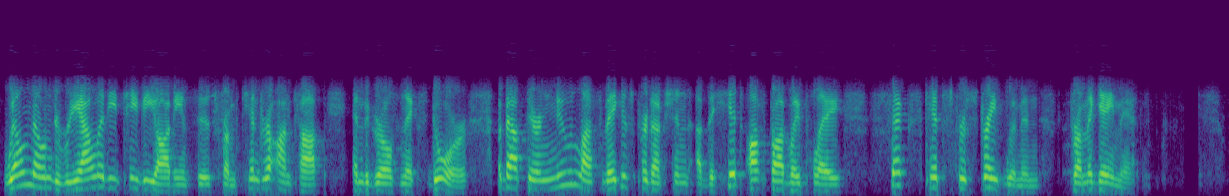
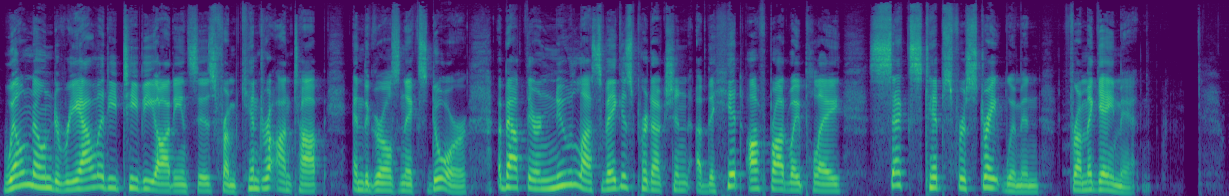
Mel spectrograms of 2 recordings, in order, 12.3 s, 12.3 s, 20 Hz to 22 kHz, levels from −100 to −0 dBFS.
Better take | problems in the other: second | phone-call audio; poor line

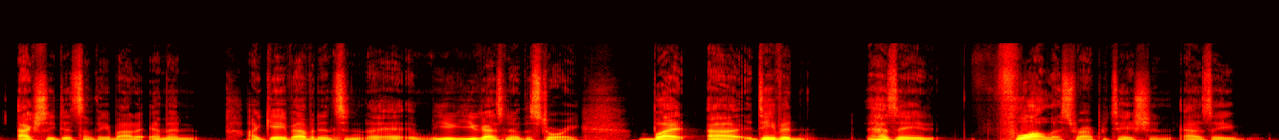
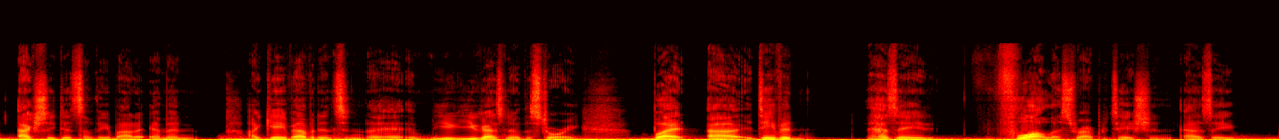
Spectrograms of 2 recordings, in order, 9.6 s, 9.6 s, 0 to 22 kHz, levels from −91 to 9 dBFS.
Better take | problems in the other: first | low rumble; faint; throughout; 20 dB below the speech

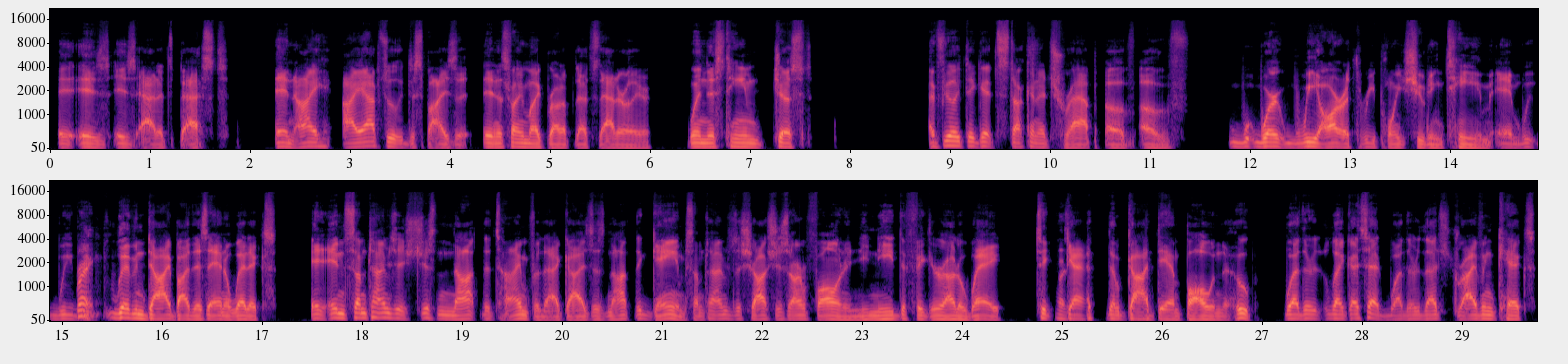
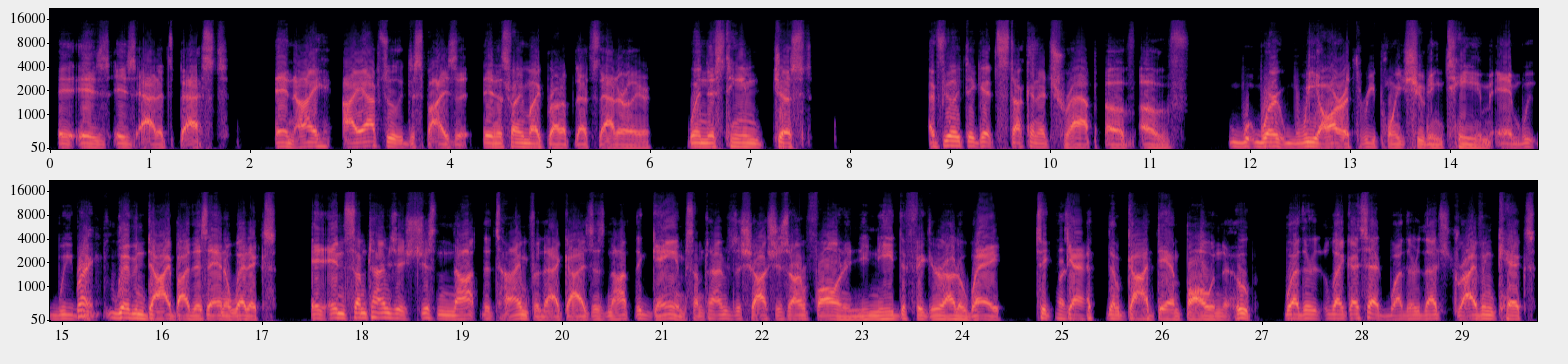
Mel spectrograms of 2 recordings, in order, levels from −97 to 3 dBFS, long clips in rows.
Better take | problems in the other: first | distortion; slight; 10 dB below the speech

